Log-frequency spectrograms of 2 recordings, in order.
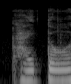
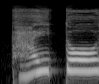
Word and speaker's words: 解答: explain the difficult matters 回答します this other verb 解答します so the same pronounciation and same intonation 回答します diff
